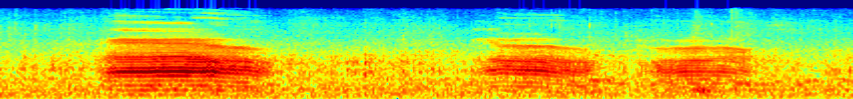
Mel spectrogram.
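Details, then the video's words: Chatty Australian raven in Sydney producing an amusing variety of sounds: three drawn-out, harmonic, cat-like wailing calls, the first longest at about a second, the next two shorter and lower, with quiet pauses between. "Raven making strange sounds."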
